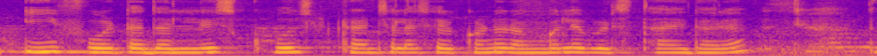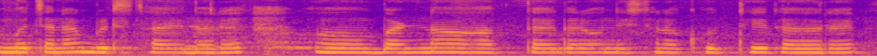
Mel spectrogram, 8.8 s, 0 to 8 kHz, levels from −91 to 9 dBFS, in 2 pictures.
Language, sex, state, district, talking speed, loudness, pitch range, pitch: Kannada, female, Karnataka, Shimoga, 130 wpm, -15 LUFS, 210-225 Hz, 220 Hz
